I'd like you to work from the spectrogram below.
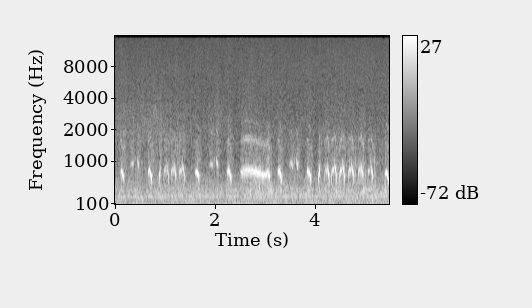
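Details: A decoy quail calls with short, soft, arched hoots, repeated irregularly about twice a second, broken once by a longer steady whistled note.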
